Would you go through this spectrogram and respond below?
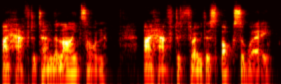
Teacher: When the object is an explicit noun and it appears before the particle, the stress falls onto the noun.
